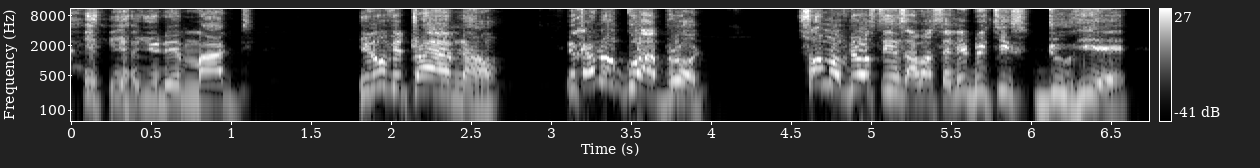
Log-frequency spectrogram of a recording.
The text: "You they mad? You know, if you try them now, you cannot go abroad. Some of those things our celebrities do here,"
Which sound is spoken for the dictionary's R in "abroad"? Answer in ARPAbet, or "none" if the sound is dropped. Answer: R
